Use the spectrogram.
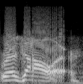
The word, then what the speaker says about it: Rosaler: Everyone mispronounces it. Rosaler.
